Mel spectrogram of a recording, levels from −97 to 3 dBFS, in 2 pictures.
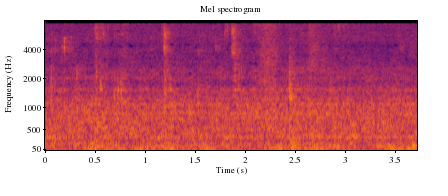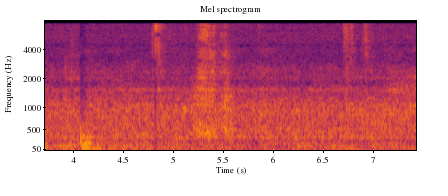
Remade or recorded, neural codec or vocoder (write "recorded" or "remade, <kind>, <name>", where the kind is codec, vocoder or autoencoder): remade, vocoder, Vocos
